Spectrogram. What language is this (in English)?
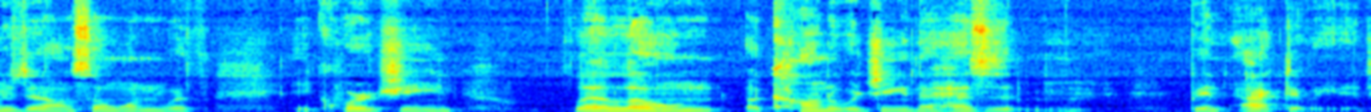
English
